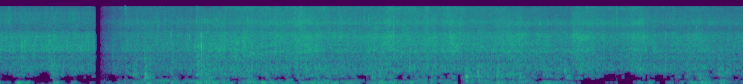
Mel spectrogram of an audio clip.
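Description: Chicken, banana-stem and potato curry frying and sizzling in a karahi while a wooden spatula stirs it, the freshly added ground spices cooking into the oil. The sound cuts out briefly about a second in, then the steady sizzle and stirring resume.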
